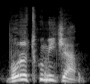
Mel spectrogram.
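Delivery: put-on boy scolding the girl to go inside; sharp rebuke. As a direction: snap the order at her. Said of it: "با تشر گفت".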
